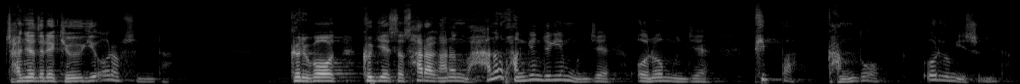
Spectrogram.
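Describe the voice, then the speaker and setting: A man, a missionary, preaching a sermon and telling stories with lively delivery. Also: fairly high pitch, normal speed. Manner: lively storytelling, acts out voices.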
